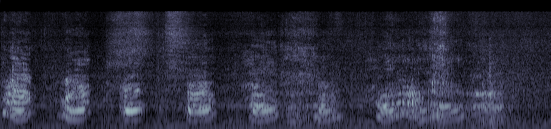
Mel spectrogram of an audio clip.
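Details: Several California sea lions napping at Second Beach in Powell River, BC, call in a rapid series of raspy, nasal barks. The barks blur into overlapping, gargling calls toward the end, with a constant low drone behind.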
